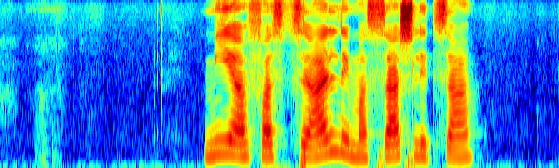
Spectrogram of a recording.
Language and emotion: Russian, neutral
